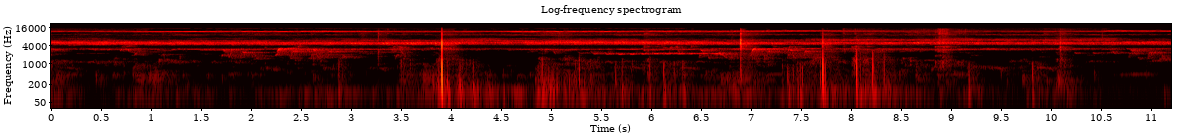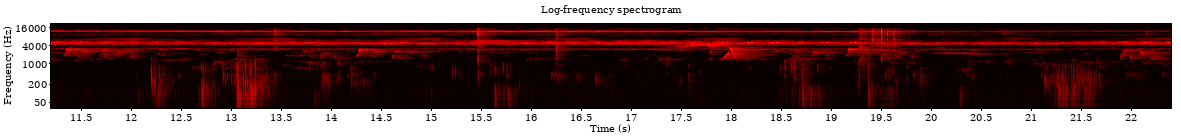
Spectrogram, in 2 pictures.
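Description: Insects making a steady high drone, with scattered bird chirps, one rising call near the end. Sharp crackles of footsteps on dry leaf litter come now and then, with a louder snap about four seconds in.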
